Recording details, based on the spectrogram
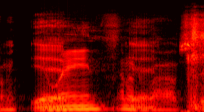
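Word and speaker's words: Duane: Yeah, Dwayne.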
